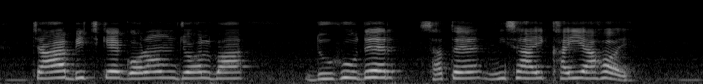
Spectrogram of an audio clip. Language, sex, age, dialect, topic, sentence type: Bengali, female, 25-30, Jharkhandi, agriculture, statement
